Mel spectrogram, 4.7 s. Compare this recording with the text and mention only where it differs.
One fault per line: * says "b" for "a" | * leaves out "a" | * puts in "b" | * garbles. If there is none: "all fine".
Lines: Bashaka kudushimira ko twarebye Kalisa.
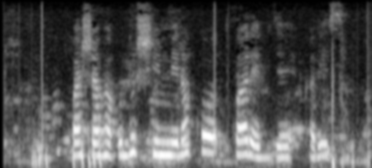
all fine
